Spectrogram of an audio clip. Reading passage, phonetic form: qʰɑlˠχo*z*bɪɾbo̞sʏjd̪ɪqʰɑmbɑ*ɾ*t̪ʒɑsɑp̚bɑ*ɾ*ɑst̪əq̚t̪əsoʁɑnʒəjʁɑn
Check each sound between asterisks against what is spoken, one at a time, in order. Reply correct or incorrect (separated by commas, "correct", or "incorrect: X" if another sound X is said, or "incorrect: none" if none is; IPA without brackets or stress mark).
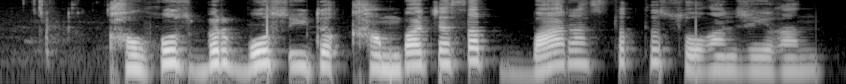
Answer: correct, incorrect: none, correct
